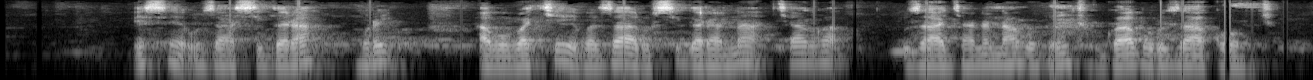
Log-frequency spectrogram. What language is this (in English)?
Kinyarwanda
